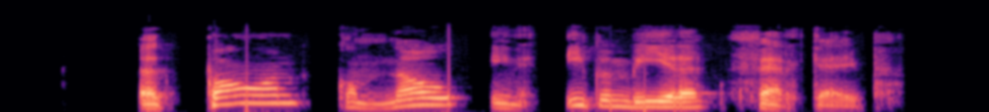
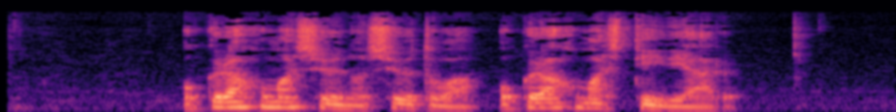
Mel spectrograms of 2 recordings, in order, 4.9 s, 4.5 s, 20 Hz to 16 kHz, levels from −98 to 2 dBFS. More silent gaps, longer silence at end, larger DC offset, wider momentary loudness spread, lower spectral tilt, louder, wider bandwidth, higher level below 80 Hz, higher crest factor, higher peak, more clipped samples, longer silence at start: first, 0.93-1.02 s, 1.56-1.68 s, 2.69-2.82 s vs none; about the same, 0.5 s vs 0.5 s; neither; first, 12 LU vs 9 LU; first, -7.5 dB/octave vs -4 dB/octave; first, -18 LUFS vs -23 LUFS; second, 7 kHz vs 11.5 kHz; about the same, -54 dBFS vs -52 dBFS; about the same, 18 dB vs 20 dB; first, 0 dBFS vs -6 dBFS; neither; second, 0.7 s vs 0.9 s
